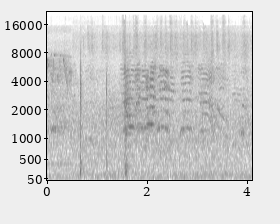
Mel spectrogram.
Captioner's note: children laughing and shouting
